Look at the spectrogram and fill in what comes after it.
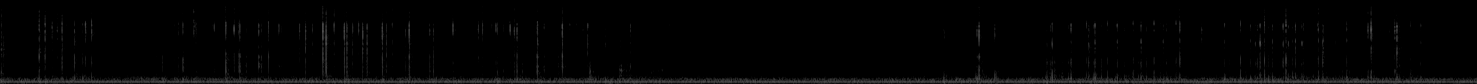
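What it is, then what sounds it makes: Glass smartphone screen. Long painted nails tap and scratch the glass screen of a small, solid, hand-held Samsung smartphone with a white frame. Quick, crisp clicks and dry scratching arrive in dense bursts, go quieter around the middle, then pick up again. A steady low hum runs underneath throughout.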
